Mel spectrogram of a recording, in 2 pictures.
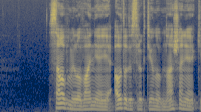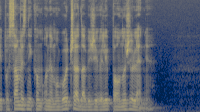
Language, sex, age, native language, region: Slovenian, male, 12-17, Slovenian, Drava region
